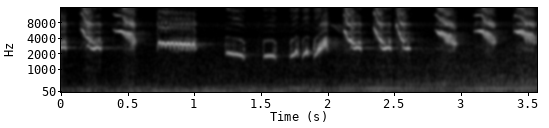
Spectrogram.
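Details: Female orange-headed thrush, used as a lure to stir males' mating urge and get them singing, delivers a busy run of high, sharp, rapidly repeated notes with one long steady whistle near the middle.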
